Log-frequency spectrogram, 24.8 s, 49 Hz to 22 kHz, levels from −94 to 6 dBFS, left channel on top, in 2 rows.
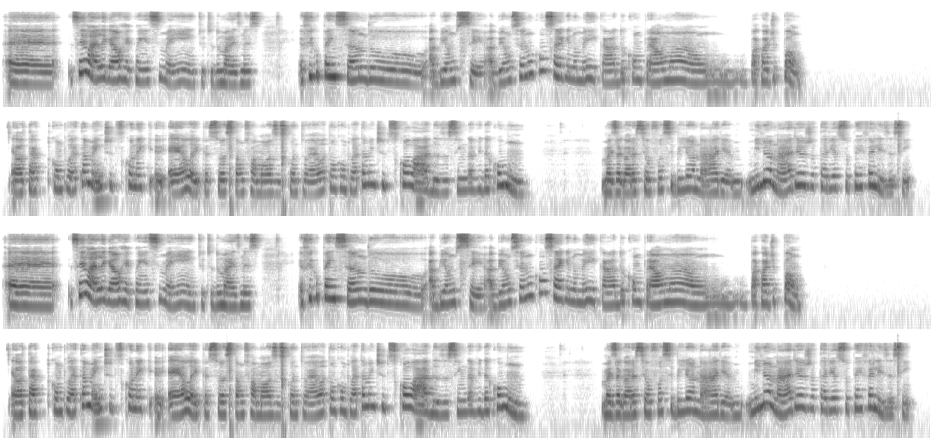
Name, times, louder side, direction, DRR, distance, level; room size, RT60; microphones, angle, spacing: voice 1, 0.0-3.6 4.0-10.7 12.5-19.4 20.4-24.5, right 2 dB, 55° right, 1.2 m, -35 dB
3.4 x 2.4 x 3.2 m
head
